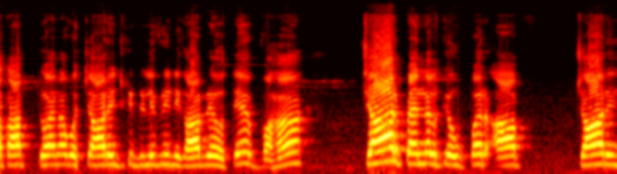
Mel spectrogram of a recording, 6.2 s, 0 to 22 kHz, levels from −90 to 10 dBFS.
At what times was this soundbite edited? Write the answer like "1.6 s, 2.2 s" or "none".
none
